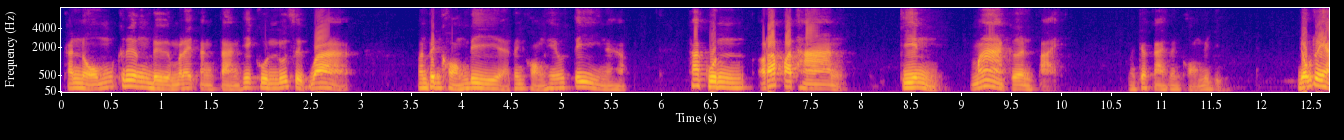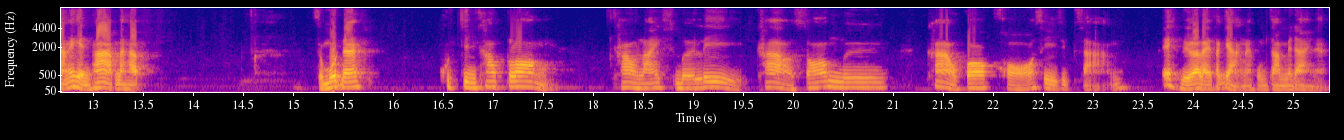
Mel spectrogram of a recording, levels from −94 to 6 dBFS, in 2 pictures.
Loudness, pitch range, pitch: -14 LUFS, 100-135 Hz, 120 Hz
